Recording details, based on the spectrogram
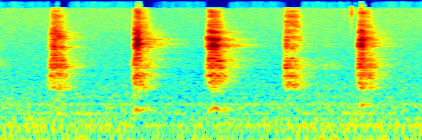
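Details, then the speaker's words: Five forceful open-mouthed exhalations without a true cough: huffing (forced expiration technique) demonstrated in a physical therapy class to move secretions from peripheral to central airways. "patient I want you to start out by expiring as much area as you can but we're not going to cough so it's going to look something kind of like this can do that for me"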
